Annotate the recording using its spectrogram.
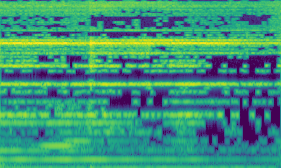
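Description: Quiet tail end of a song: the heavy bass cuts out at the start, and a few sustained musical tones linger and fade down.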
